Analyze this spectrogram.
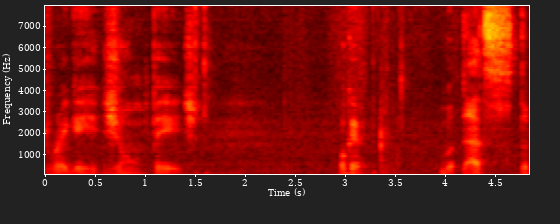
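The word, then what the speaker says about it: Regé-Jean Page: more reggae Jean page all right it says reggae Jean page okay but that's the pronunciation so I'm gonna go with that it says reggae Jean page nice nice all right so Chris Pine was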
